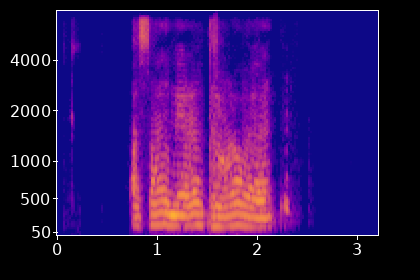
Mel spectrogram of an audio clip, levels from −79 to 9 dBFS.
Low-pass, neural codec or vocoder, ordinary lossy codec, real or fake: 7.2 kHz; codec, 16 kHz, 1 kbps, FreqCodec, smaller model; AAC, 48 kbps; fake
